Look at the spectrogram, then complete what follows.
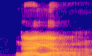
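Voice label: "gaya", Malay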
